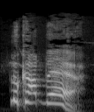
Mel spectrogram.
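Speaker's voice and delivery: high, loud excited call; piercingly high shout of discovery; child crying out. A narrator's reading. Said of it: "cried one".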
